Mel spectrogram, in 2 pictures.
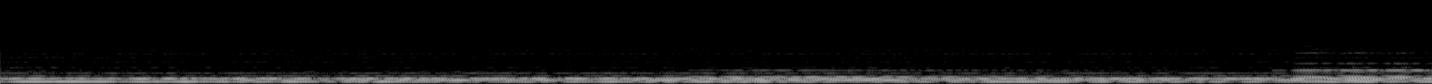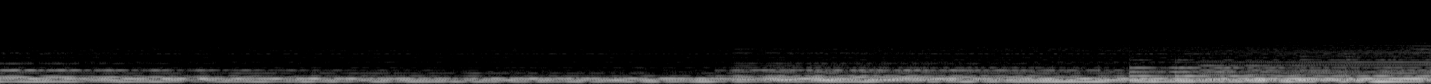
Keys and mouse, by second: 0.0 click, 4.0 click, 4.9 click, 7.2-9.1 drag, 10.4 click, 12.8-15.3 drag, 16.0 shift+click, 16.8 shift+click, 17.7 ctrl+g, 18.7-19.9 drag, 20.6 ctrl+g, 21.6-22.5 drag, 23.1 shift+Left, 23.3 shift+Left, 23.7 shift+Left, 24.3-26.4 shift+Left, 26.6-27.7 drag, 28.2 shift+Up.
